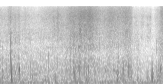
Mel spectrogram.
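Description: Rustling and scraping of nylon fabric as an inflated TPU-coated nylon sleeping pad is pushed into a tent and slid over the tent floor, with a few faint knocks at first and a swell of rustling about a second in.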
